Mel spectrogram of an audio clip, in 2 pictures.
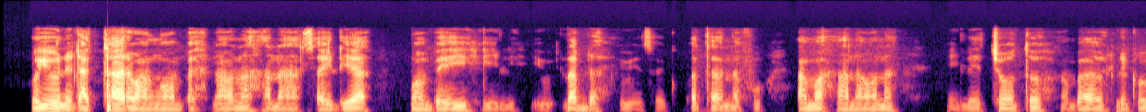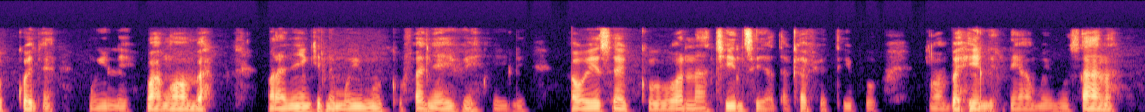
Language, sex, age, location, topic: Swahili, male, 25-35, Nakuru, health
